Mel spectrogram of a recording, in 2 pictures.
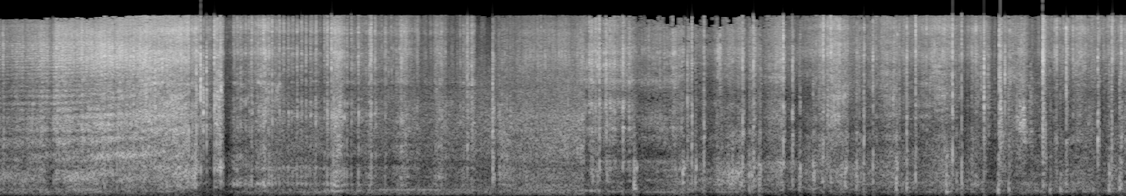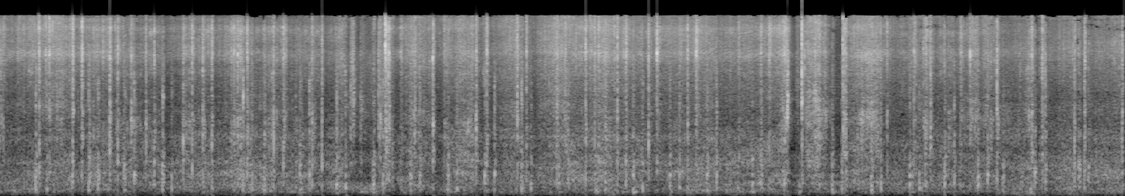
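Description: Skateboard wheels rolling over rough asphalt and concrete, with frequent sharp clacks from the board throughout.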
